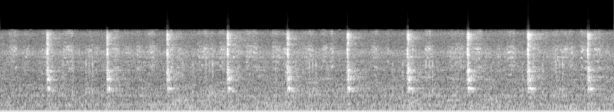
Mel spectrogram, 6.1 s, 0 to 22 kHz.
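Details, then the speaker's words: Tano Dragon 64 computer with TRS-80 CoCo disk controller running Dragon DOS, formatting a floppy with DSKINIT: crisp, evenly spaced ticks about 100 a minute during the verify pass, no grinding or stalls; head stepping normally. "the command becomes disk in it there it goes now you can hear it ticking away there we'll get our little Apple screen so now starting to verify pass on the disk"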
